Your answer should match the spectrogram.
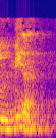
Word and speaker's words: مئة: دائما الألف لهذه الكلمات لا تقرأ، لا تلفظ، إنما كانت تكتب ليفرق بها وبين الفئة. كانوا العرب سابقا لا يبقطون، فكانوا كلمة فئة بس نقرأ من أول ماء من أول مئة، مع أنه في ألف، في ألف، ولكنها تكتب ولا تلفظ.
